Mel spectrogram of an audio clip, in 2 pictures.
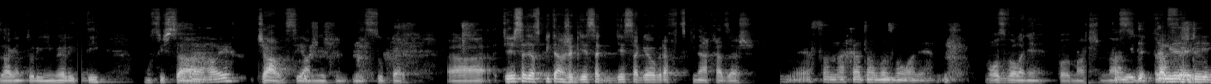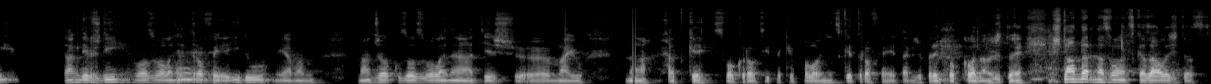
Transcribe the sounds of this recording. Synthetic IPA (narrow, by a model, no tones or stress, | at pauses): zaɡɛnt̪uːɾiinʋalit̪i | musiːʃsaɦɔjt͡ʃaʊsiamiɛt̪supɛɾ | cɪɛʃsacaspiːt̪amʒɛɡɟɛsaɡɟɛsaɡɛɔɡɾafi̥t͡skinaxaːd͡zaʃ | ja̰sɔmnaxaːd͡zamvɔzʋɔlɛɲɛ | ʋɔzʋɔlɛɲɛpɔmaːʒnaɛt̪ɾɔɡɛɛjd̪i | t̪amɡɟɛvʒd̪iʋɔzʋɔlɛɲɛt̪ɾɔfɛjɛid̪uːjamaːmː | anʒɛlkuzɔzʋɔlɛnaːacɪɛʒmajuː | naxat̪kɛsʋɔ̰kɾɔ̰ʊt͡sit̪akɛːpɔ̰lɔ̰ʊɲit͡skɛːt̪ɾɔ̰fɛ̰jɛ̰t̪aɡʒɛpɾɛt̪̚pɔklad̪amʒɛt̪ɔjɛʃt̪and̪aɾd̪nazʋɔlɛnskaːzaːlɛʒit̪ɔsc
